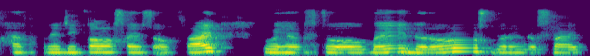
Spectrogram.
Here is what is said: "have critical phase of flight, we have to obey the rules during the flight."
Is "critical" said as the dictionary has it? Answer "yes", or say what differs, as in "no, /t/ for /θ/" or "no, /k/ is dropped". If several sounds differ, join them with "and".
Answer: yes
